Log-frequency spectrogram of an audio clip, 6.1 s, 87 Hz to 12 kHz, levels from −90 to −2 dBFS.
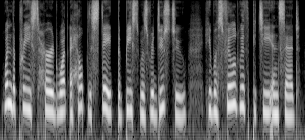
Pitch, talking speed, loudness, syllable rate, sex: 235 Hz, 195 wpm, -19 LUFS, 4.7 syllables/s, female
